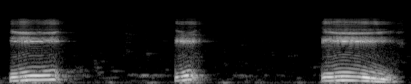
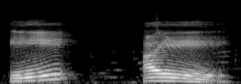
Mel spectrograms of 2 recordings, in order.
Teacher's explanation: जिन स्वरों का उच्चारण जीभ के अग्र भाग से किया जाता है, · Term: अग्र स्वर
